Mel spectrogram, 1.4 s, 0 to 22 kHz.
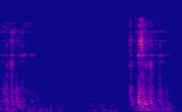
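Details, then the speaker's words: Failed clutch actuator motor from a 2015+ Smart 453 (Getrag 6DCT250 transmission), failed at 93k miles with signs of water ingress, turned by hand; gritty rasping drag, magnet covered in debris. "doesn't sound very healthy and the magnet is covered in bits"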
